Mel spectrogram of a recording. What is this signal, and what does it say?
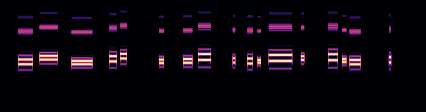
Pairs of high tones at irregular times. There is no code.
